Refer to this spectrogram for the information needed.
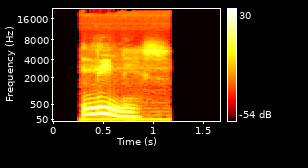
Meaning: second-person singular present active indicative of λύνω (lýno): you untie, solve
- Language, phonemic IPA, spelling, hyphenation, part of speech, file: Greek, /ˈli.nis/, λύνεις, λύ‧νεις, verb, El-λύνεις.ogg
